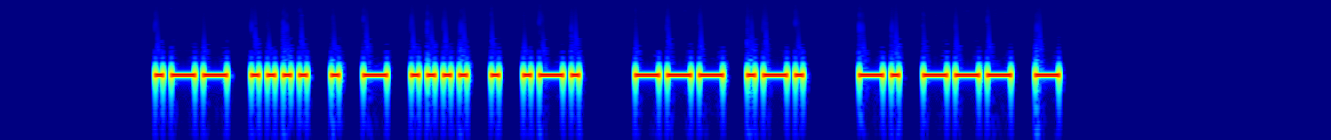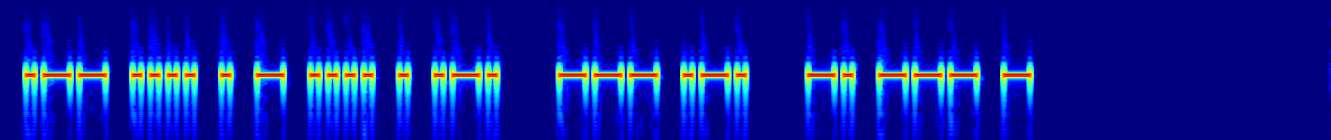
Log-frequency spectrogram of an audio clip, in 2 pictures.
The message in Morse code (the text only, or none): WHETHER OR NOT WHETHER OR NOT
